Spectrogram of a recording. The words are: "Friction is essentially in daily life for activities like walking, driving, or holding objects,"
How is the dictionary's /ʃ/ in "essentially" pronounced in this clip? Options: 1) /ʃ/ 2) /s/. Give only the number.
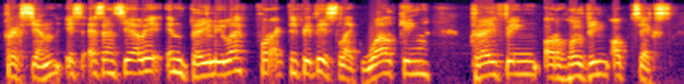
2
